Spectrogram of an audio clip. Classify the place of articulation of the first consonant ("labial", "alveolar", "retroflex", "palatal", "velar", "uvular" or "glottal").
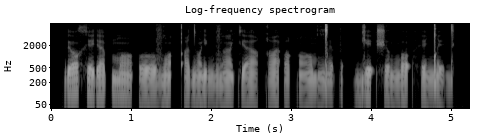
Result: alveolar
